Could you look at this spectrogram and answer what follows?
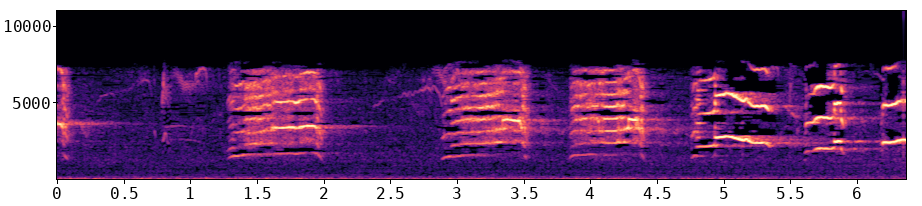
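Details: Bald eagle at its nest atop a sycamore about 100 feet up in Bluff City, Tennessee, recorded by a live nest camera on 22 March 2024 at 08:19: several harsh, harmonic squealing calls in bursts about a second long over a steady low hum.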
